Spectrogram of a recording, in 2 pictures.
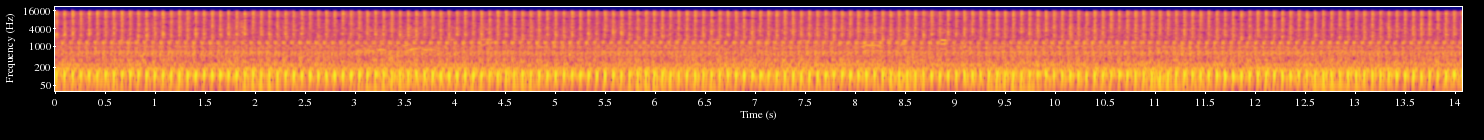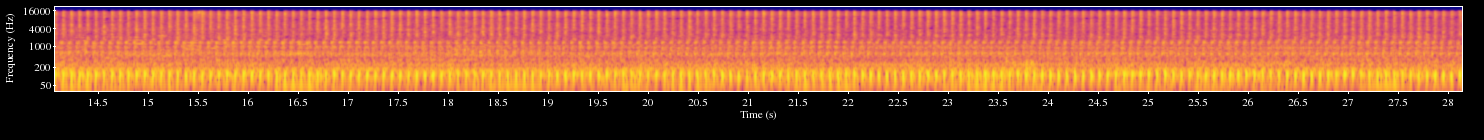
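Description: Small engine aboard an outrigger boat running steadily and loudly at an even, idling speed, with no change in pace.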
